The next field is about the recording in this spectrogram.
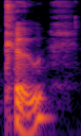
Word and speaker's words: Khoo: And it's called So You Want to Be a Writer podcast, and it's hosted by Valerie Koo, which is spelled K-H-O-O, and Alison Tate, a couple of Australian women.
